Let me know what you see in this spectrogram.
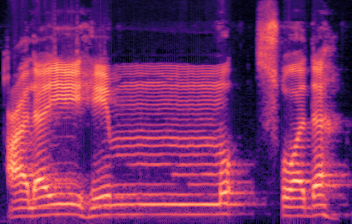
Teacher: ہا کو میم کے ساتھ ملائیں گے، غنہ کریں گے، اور میم کو جب حمزہ کے ساتھ ملائیں گے تو یہ واو نہیں پڑھیں گے، بلکہ میم کو حمزہ کے ساتھ ملائیں گے تو یہ جھٹکا لگا کر ہم پڑھیں گے. یہ حمزہ ساکن ہے. ٹھیک ہے، یہ دوبارہ ہم پڑھتے ہیں جی.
